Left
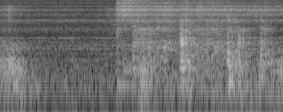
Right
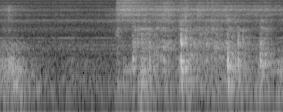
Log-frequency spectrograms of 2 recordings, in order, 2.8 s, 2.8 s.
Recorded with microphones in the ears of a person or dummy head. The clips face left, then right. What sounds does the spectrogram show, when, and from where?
1.3 s running footsteps: 70° right (ahead or behind), 7.5 m; by 2.7 s 55° right (ahead or behind), 7.5 m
